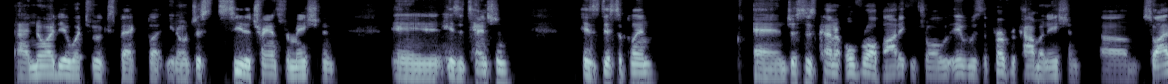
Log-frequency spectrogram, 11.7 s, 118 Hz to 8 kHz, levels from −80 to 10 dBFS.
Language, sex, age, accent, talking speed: English, male, 30-49, American, 180 wpm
